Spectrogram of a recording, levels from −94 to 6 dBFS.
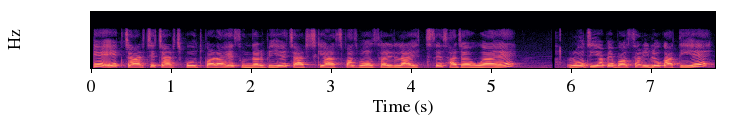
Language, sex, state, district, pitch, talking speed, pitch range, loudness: Hindi, female, Uttar Pradesh, Gorakhpur, 255 Hz, 215 wpm, 240-275 Hz, -18 LUFS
